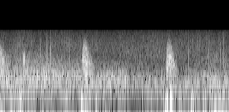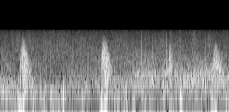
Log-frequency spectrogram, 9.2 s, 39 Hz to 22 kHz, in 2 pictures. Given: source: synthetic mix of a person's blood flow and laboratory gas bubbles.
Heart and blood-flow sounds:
Doppler ultrasound of blood flow; subclavian vein
0.45-0.63 s: bubbles
From the record:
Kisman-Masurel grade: 112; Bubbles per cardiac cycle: 1 to 2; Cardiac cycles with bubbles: 1 to 10%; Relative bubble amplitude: moderate (0.250 to 0.450); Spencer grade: 1 (occasional bubble signal discernible with the cardiac motion signal, with majority of cardiac periods free of bubbles); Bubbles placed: anywhere in the cardiac cycle

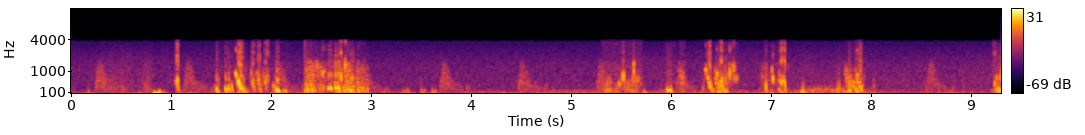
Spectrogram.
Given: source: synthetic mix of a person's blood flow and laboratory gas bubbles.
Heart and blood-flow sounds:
Doppler ultrasound of blood flow; subclavian vein
1.03-1.11 s: bubbles
1.43-2.19 s: bubbles
2.34-2.98 s: bubbles
5.31-5.72 s: bubbles
5.93-6.05 s: bubbles
6.08-6.16 s: bubbles
6.31-6.78 s: bubbles
6.91-7.18 s: bubbles
7.63-7.96 s: bubbles
9.20-9.31 s: bubbles
From the record:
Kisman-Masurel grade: 233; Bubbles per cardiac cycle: several, 3 to 8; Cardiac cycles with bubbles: 50 to 99%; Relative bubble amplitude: loud (0.450 to 0.775); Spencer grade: 3 (all of the cardiac periods contain showers or single bubble signals, but not dominating or overriding the cardiac motion signals); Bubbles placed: anywhere in the cardiac cycle

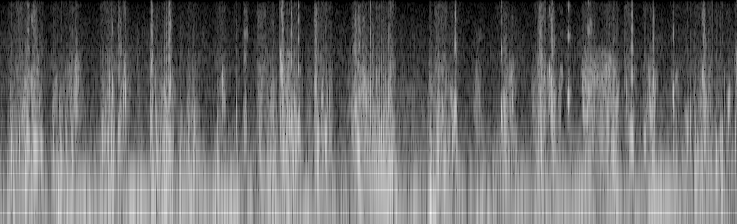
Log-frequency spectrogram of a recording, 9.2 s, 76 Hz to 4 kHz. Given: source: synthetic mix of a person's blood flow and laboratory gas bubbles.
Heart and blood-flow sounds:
Doppler ultrasound of blood flow; subclavian vein
0.10-0.55 s: bubbles
0.62-1.03 s: bubbles
1.25-1.60 s: bubbles
1.85-2.20 s: bubbles
2.22-2.52 s: bubbles
2.69-2.84 s: bubbles
2.92-3.00 s: bubbles
3.04-3.10 s: bubbles
3.21-3.79 s: bubbles
3.92-4.16 s: bubbles
4.38-4.96 s: bubbles
5.42-5.76 s: bubbles
6.18-6.49 s: bubbles
6.68-7.04 s: bubbles
7.07-7.15 s: bubbles
7.26-7.76 s: bubbles
7.79-7.96 s: bubbles
8.03-8.22 s: bubbles
8.38-9.23 s: bubbles
From the record:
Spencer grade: 3 (all of the cardiac periods contain showers or single bubble signals, but not dominating or overriding the cardiac motion signals); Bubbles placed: anywhere in the cardiac cycle

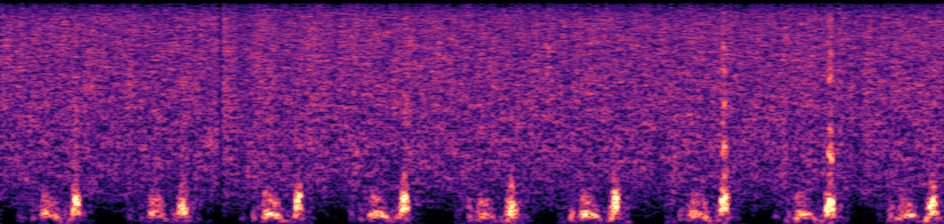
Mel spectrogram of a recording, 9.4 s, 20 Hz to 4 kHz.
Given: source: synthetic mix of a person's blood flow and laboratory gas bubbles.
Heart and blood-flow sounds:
Doppler ultrasound of blood flow; precordium
no bubbles
From the record:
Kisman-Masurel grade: 000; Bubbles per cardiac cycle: 0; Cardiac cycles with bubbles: 0%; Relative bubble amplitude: no bubbles discernible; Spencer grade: 0 (complete lack of bubble signals)

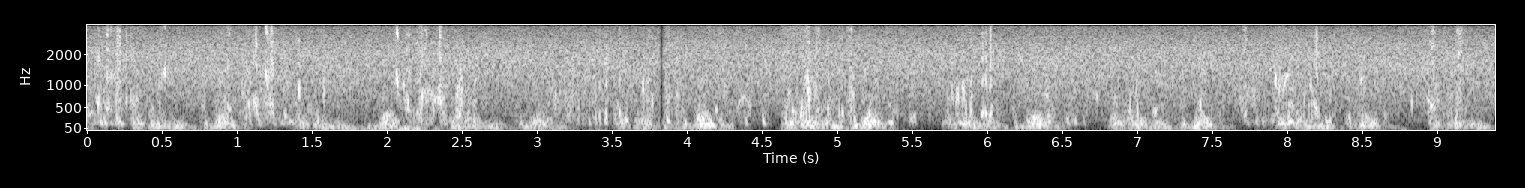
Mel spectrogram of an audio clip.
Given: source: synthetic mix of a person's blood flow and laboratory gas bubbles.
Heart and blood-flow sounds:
Doppler ultrasound of blood flow; precordium
0.00-0.41 s: bubbles
0.49-0.55 s: bubbles
0.84-1.52 s: bubbles
2.04-2.60 s: bubbles
3.04-3.65 s: bubbles
3.72-3.81 s: bubbles
3.84-3.97 s: bubbles
4.10-4.56 s: bubbles
4.62-5.12 s: bubbles
5.18-5.26 s: bubbles
5.29-5.42 s: bubbles
5.47-5.56 s: bubbles
5.73-6.07 s: bubbles
6.35-6.76 s: bubbles
7.09-7.22 s: bubbles
7.38-7.46 s: bubbles
7.67-8.34 s: bubbles
8.38-8.54 s: bubbles
8.64-8.68 s: bubbles
8.79-8.88 s: bubbles
8.92-9.04 s: bubbles
9.06-9.21 s: bubbles
From the record:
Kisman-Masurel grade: 342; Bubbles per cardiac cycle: rolling drumbeat, 9 or more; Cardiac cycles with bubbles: 100%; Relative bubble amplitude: moderate (0.250 to 0.450); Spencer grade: 3 (all of the cardiac periods contain showers or single bubble signals, but not dominating or overriding the cardiac motion signals); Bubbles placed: anywhere in the cardiac cycle

